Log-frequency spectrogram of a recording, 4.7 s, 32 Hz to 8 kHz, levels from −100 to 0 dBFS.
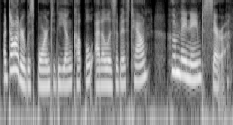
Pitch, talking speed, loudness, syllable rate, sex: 225 Hz, 180 wpm, -17 LUFS, 5.3 syllables/s, female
